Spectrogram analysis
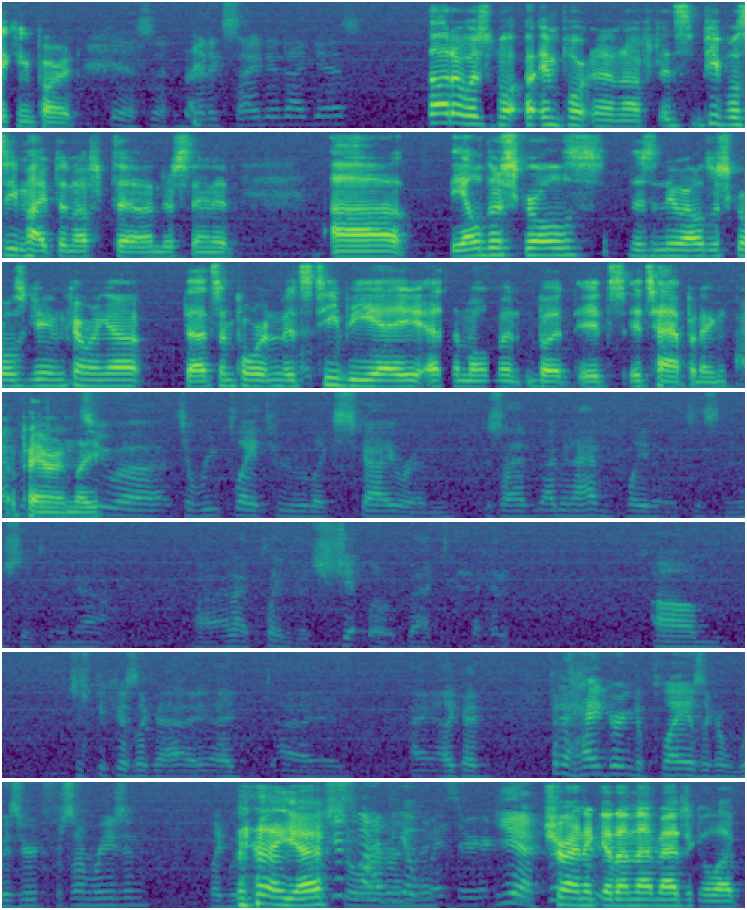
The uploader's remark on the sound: APOLOGIES FOR THE SOUND ISSUE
